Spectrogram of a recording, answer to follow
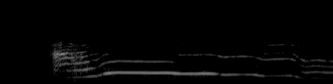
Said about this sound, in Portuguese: Late coração, cachorro, late coração.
